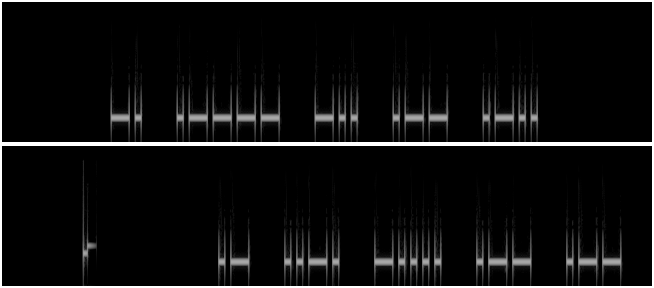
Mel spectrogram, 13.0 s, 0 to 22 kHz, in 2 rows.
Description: Morse code, heard as a keyed tone, about 20 wpm, spaced as for 14 wpm, 700 Hz. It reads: N1DWL AF6WW
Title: 140 Lesson 23g - Letter f - Call Signs 20wpm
